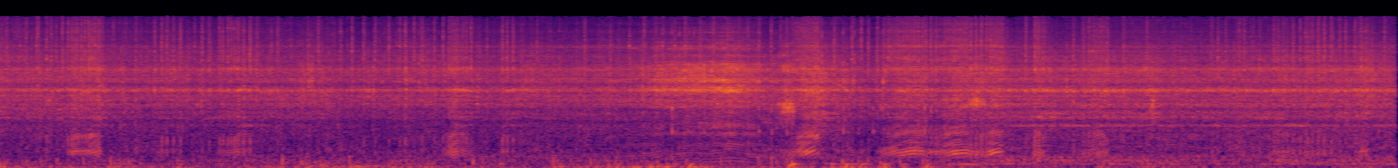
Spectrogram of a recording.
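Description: A dirt bike engine revs and putters close by, rising and falling in pitch.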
